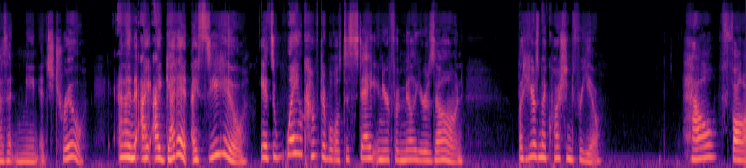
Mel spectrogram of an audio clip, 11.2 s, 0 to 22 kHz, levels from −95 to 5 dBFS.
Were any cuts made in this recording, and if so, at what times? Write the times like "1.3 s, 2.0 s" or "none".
1.4 s, 3.8 s, 4.5 s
